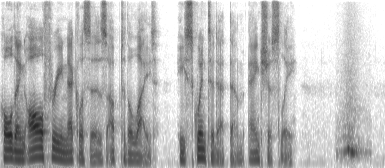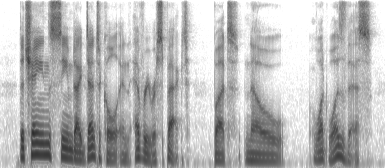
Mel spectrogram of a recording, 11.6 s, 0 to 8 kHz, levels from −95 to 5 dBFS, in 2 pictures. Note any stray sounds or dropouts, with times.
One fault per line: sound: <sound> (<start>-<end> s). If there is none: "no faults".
sound: whoosh (5.0-5.6 s)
